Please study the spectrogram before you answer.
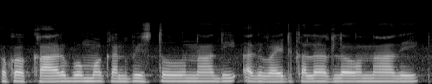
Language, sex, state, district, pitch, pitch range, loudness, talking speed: Telugu, male, Telangana, Mahabubabad, 140 Hz, 140-145 Hz, -17 LUFS, 140 wpm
